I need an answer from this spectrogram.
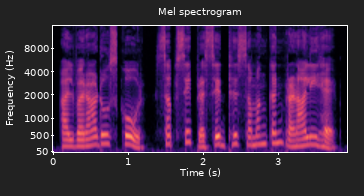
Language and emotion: Hindi, neutral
